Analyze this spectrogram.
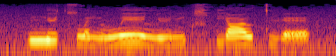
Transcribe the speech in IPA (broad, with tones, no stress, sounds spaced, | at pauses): n̪ y˥˩ t͡s w ə˩ n l w e˥˩ ɪ̯ l y˧˥ n t͡ɕʰ j ɑ˥ ʊ̯ t̪ ɥ ɛ̰˨˩˦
